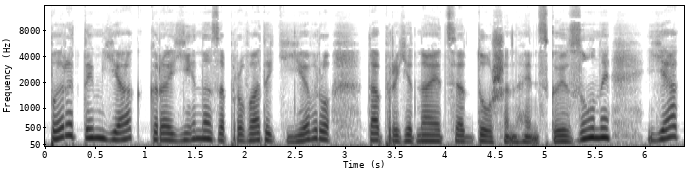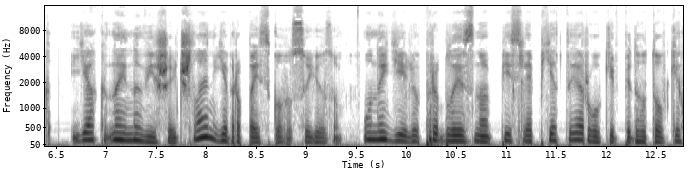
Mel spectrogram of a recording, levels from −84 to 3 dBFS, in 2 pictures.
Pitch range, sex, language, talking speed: 145-195 Hz, female, Ukrainian, 115 wpm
